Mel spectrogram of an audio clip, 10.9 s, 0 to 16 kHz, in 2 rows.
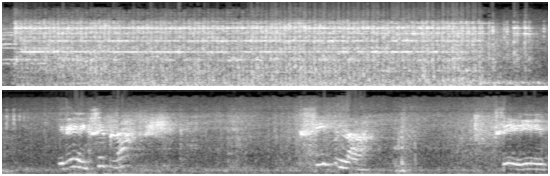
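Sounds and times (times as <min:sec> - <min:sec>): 
mechanical alarm clock bell ringing: 0:00.0 - 0:05.6
speech: 0:06.1 - 0:07.2, 0:08.7 - 0:09.2, 0:10.4 - 0:10.9.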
